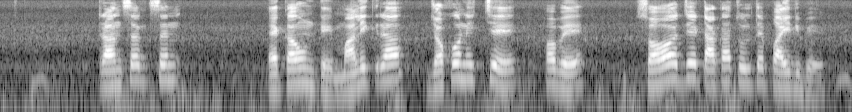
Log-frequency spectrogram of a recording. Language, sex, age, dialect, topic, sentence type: Bengali, male, <18, Western, banking, statement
